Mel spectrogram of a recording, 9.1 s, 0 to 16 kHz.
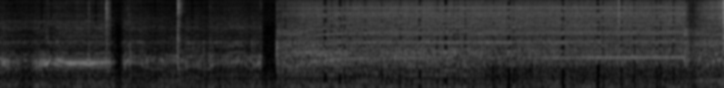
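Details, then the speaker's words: Sony EV-S700 UK Video8 deck powered on with a cleaning cassette: high, wavering mechanical whir with thin steady tones and hiss as the tape transport races; capstan motor overspeed. "so power it on there's the cassette in I mean it's just running so fast and not very well either"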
